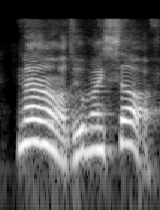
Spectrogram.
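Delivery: imitated curt refusal, high and loud; abrupt. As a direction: brush off the helper sharply. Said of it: "it was just very abrupt".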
